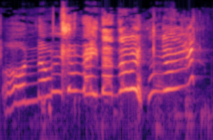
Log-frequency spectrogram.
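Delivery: high, drawn-out wail of protest; distressed wail. Pretend. Co-host begging him not to make that noise, distressed wail.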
